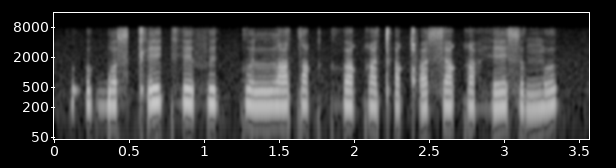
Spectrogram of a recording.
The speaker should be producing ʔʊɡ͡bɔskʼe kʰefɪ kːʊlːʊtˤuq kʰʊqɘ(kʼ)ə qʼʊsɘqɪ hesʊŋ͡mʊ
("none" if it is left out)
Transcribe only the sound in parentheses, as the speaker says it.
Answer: tʼ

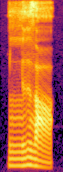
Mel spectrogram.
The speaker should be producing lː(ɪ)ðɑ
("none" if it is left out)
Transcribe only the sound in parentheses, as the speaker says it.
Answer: ɪ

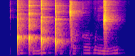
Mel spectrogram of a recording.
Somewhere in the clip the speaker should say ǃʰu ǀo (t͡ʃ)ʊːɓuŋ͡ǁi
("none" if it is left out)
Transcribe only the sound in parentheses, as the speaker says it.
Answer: k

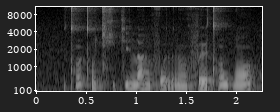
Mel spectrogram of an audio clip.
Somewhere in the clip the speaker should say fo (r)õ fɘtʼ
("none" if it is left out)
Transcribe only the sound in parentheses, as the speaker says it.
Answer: r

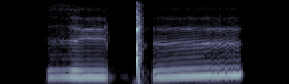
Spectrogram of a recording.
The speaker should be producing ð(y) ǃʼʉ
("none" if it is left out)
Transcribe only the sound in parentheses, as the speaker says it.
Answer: y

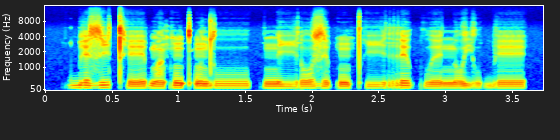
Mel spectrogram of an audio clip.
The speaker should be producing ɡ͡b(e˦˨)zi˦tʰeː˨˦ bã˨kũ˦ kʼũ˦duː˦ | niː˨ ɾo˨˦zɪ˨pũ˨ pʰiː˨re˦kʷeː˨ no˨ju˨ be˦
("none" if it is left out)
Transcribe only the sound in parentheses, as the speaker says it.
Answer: e˦˨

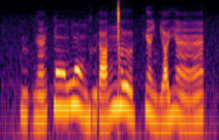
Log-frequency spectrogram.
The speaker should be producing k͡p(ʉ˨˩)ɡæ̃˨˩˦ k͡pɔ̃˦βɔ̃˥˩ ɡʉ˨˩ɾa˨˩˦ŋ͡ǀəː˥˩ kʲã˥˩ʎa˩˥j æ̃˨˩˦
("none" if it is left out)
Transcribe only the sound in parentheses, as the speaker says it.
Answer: ʉ˨˩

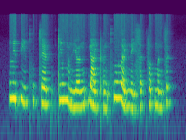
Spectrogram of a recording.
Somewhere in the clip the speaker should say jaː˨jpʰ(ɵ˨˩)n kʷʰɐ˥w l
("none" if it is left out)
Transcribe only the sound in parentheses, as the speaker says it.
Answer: ɵ˨˩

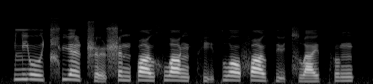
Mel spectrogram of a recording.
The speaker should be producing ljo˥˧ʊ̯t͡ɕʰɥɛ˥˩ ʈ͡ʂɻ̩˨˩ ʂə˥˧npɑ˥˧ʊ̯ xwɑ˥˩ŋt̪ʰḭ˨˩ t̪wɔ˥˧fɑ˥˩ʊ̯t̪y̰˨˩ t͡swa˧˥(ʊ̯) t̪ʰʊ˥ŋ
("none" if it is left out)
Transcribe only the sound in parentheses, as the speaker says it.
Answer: ɪ̯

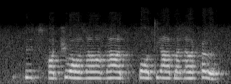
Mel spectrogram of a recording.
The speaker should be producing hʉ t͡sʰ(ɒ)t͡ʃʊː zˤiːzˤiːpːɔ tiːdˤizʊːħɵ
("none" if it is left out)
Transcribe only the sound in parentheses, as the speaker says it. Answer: ɒ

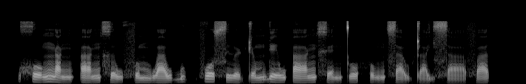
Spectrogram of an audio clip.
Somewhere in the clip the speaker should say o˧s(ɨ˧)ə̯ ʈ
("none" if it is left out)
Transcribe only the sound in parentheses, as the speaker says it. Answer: ɨ˨˩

